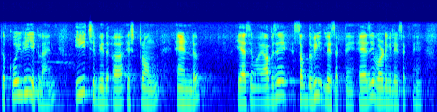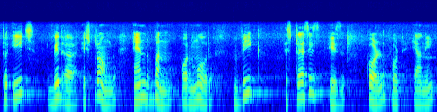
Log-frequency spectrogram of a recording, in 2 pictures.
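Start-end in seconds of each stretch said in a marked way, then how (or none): 1.5-4.0 slow dictation. Shown as a demonstration. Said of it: "इसे आराम आराम से समझें". 8.9-17.0 slow dictation. Shown as a demonstration. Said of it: "इसे आराम आराम से समझें".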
